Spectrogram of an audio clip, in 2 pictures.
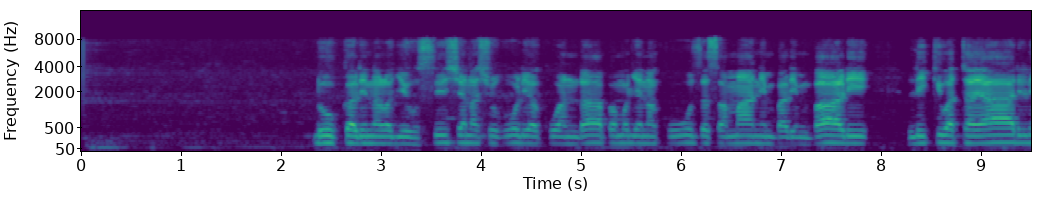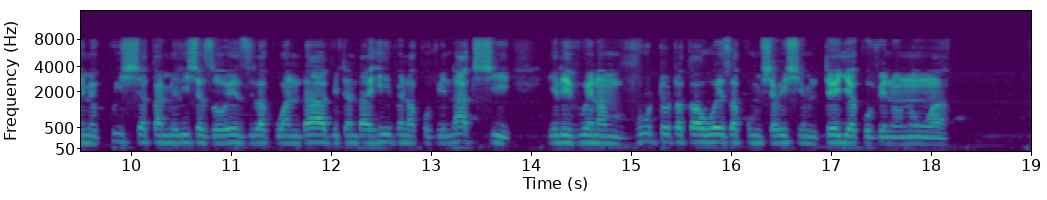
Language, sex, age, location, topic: Swahili, male, 25-35, Dar es Salaam, finance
